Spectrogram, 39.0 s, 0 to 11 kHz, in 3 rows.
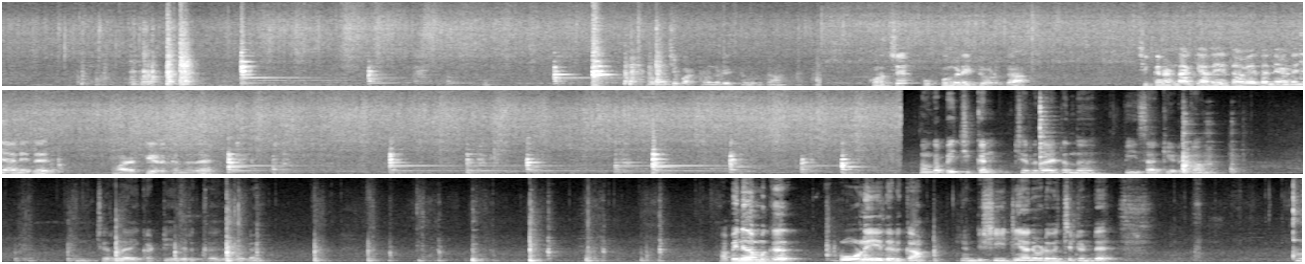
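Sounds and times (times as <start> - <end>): vegetables sizzling on a pan: 0.0 - 22.1, 38.4 - 39.0
spatula clanking against pan: 1.3 - 6.8, 15.2 - 16.1, 16.8 - 21.9.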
